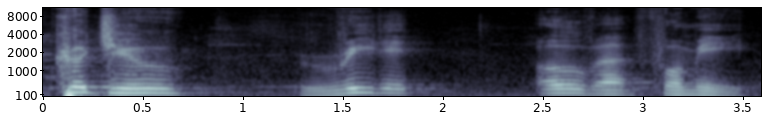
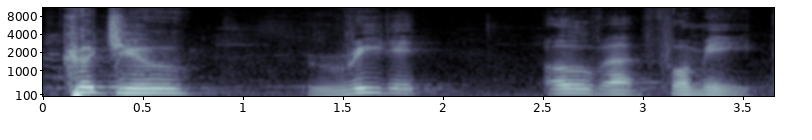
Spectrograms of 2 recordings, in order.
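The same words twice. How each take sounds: First: The words run together with a tapped T. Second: The same.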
